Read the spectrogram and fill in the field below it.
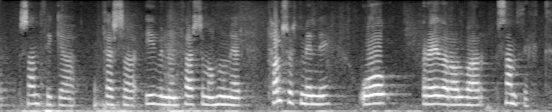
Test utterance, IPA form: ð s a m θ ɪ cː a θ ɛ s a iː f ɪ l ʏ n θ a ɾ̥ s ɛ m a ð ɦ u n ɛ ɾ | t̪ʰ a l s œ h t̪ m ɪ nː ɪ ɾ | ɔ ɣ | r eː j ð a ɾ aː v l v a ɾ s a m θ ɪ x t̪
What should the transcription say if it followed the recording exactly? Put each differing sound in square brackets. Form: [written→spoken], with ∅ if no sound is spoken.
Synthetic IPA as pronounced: ð s a m θ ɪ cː a θ ɛ [s→sː] a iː [f→v] ɪ l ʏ n θ a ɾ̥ s ɛ m a ð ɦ u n ɛ ɾ | t̪ʰ a l s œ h t̪ m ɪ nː ɪ [ɾ→∅] | ɔ ɣ | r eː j ð a ɾ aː [v→w] l v a ɾ s a m θ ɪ x t̪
